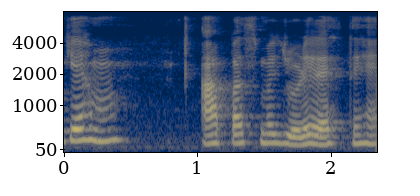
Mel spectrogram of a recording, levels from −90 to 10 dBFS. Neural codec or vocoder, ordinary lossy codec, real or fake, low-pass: none; none; real; 7.2 kHz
